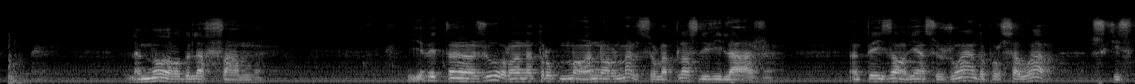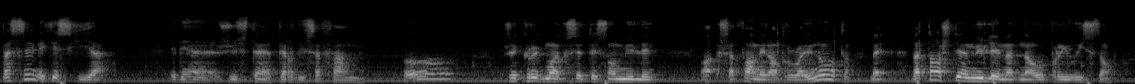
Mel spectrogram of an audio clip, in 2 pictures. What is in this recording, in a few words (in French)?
Devinette francais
